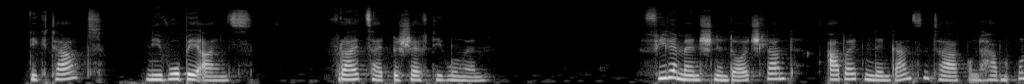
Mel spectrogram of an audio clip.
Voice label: German dictation level B1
